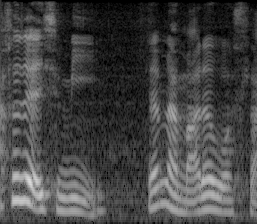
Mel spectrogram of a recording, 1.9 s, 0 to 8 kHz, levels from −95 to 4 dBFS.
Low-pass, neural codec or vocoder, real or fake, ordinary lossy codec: none; none; real; none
